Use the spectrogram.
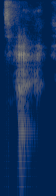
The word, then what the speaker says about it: Taq: polymerase taq polymerase and we pronounce it tac like tachy um it's called tac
